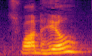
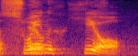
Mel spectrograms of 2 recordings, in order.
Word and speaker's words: Swan Hill: Swan Hill, Could you spell it? S-W-A-N-H-I-L-L. H H-I-L-L. I-O-O. L. So Swin Hill.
